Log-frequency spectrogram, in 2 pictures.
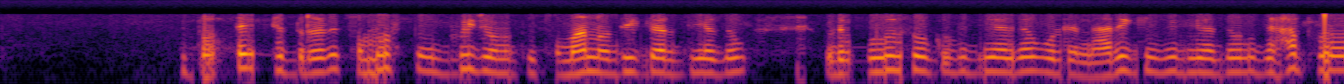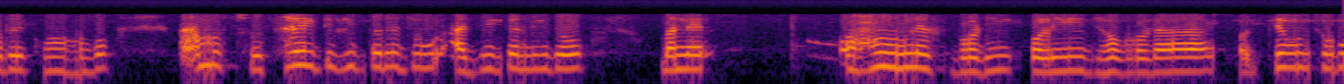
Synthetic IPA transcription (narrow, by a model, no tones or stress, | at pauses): d̪ɔt̪ekʰːet̪ɾɔɾesɔmɔst̪ɔd̪ʱujd͡ʒɔɽ̃ɔt̪usɔmanɔd̪ʱikaɾd̪ijad͡ʒaw | ɡoɽepuɾusɔkubid̪ijad͡ʒawɡoɽenaɾikubid̪ijad͡ʒaud͡ʒaɦap̪ʰɔɽɔɾekɔ̃ɦɔbɔ | amɔsosajʈibʱit̪ɔɾed͡ʒeũʔad͡ʒikaliɾɔ | mane | ɔɦɔŋnesbʱɔɽikɔɭid͡ʒʱɔɡɔɽad͡ʒeũsɔbu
